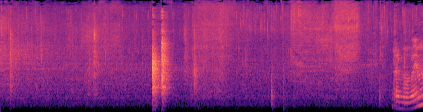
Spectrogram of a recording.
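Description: A spoon stirs couscous and broth in a pot over medium heat, with clear metallic clinks and scraping against the pot's sides, a louder knock near the middle, and a brief voice-like sound at the end.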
